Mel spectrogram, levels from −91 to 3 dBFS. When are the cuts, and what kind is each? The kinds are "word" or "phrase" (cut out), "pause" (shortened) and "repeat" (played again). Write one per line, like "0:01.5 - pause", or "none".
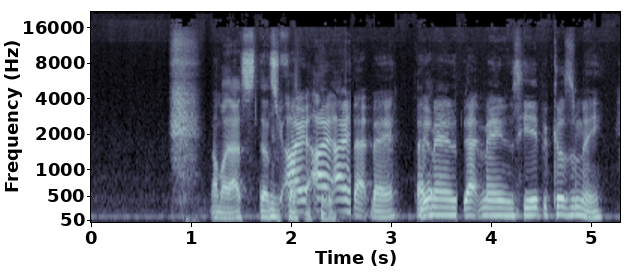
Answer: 0:01.1 - pause
0:01.9 - word
0:02.6 - word
0:03.2 - pause
0:03.6 - word

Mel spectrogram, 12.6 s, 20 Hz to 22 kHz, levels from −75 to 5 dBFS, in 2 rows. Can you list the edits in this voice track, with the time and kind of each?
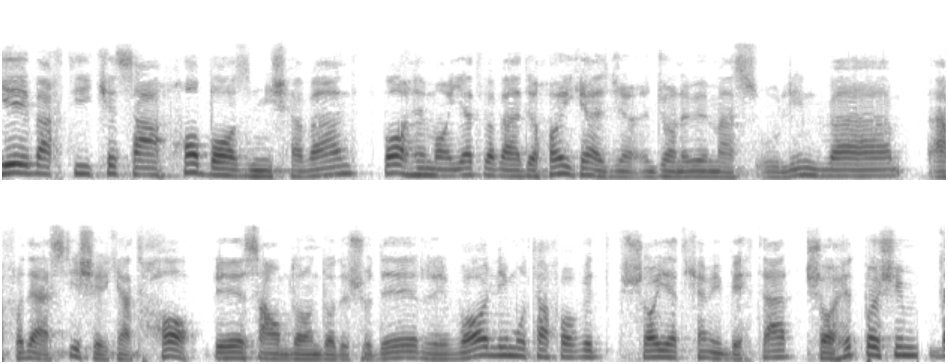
none

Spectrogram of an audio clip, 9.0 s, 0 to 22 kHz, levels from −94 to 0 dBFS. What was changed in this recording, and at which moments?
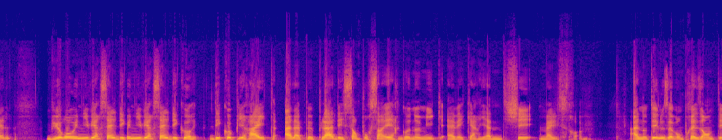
0:01.6 - repeat
0:06.3 - word

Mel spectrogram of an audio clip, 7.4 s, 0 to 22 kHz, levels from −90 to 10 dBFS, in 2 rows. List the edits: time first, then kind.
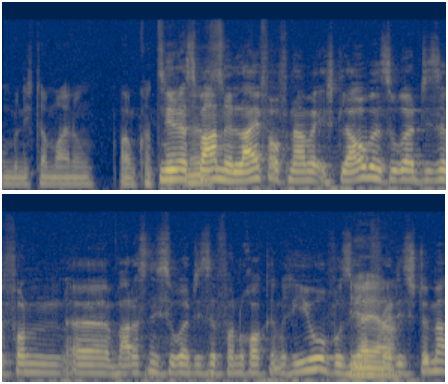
none

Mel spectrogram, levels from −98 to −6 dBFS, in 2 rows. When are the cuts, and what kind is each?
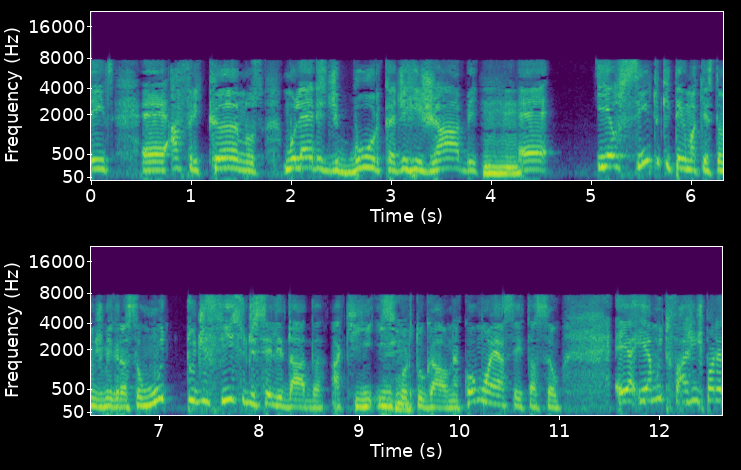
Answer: none

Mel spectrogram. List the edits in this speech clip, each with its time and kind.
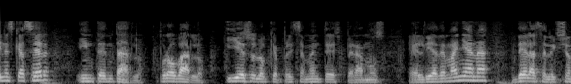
none

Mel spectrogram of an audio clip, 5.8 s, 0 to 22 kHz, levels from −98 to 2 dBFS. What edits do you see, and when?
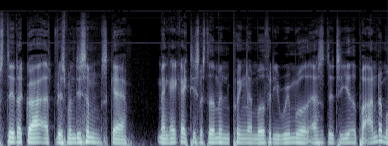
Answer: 0:02.2 - pause
0:03.0 - word
0:03.4 - word

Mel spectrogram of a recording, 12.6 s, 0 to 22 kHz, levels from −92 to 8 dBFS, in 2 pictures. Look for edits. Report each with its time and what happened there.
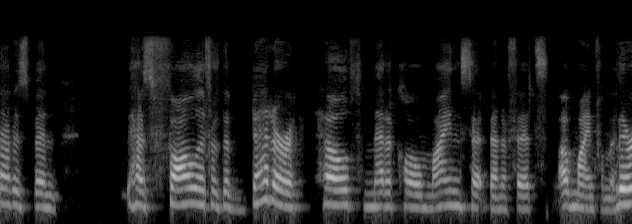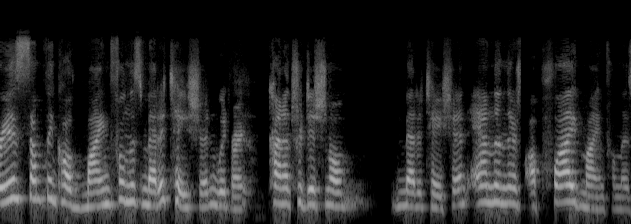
0:02.0 - word
0:06.2 - word
0:08.6 - word
0:09.2 - word
0:11.5 - word

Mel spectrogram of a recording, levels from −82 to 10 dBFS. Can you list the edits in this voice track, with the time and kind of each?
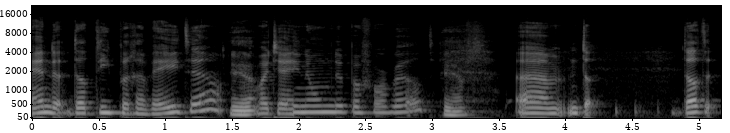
0:02.0 - word

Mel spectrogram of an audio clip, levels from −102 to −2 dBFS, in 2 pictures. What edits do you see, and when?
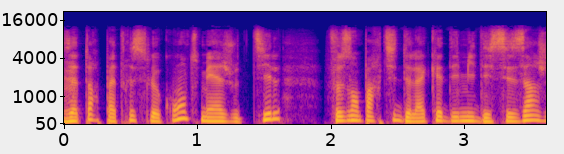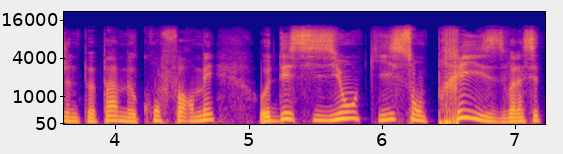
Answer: none

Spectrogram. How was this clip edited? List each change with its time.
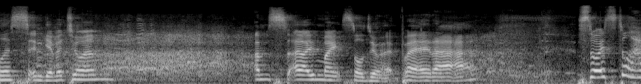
none

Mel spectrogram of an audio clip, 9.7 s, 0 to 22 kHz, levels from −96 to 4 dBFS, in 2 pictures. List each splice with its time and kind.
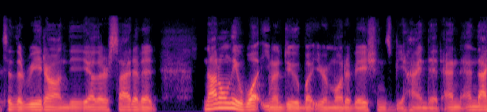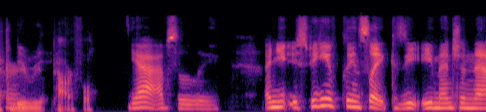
0:02.7 - word
0:05.4 - word
0:07.5 - word

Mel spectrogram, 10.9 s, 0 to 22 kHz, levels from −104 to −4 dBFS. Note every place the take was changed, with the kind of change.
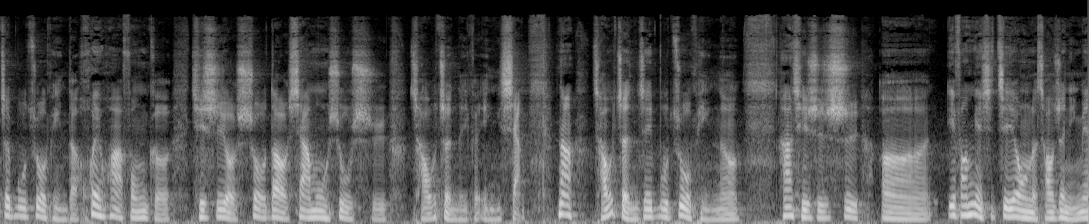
0:09.4 - pause

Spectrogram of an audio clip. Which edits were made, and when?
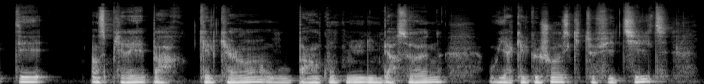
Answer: none

